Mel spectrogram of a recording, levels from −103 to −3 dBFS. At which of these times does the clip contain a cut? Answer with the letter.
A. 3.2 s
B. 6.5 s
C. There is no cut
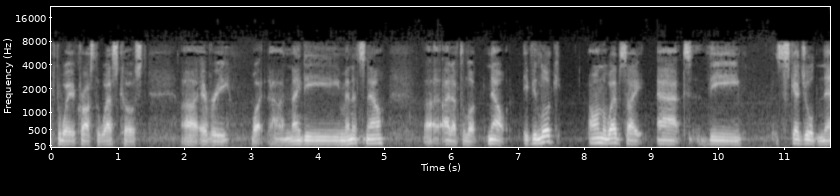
B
